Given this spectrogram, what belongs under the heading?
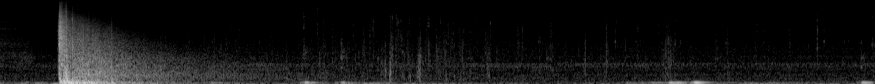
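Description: A video-game grenade training course sends out one loud, close frag explosion with a long rumbling decay, followed by softer, more distant low thumps from further grenade blasts.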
